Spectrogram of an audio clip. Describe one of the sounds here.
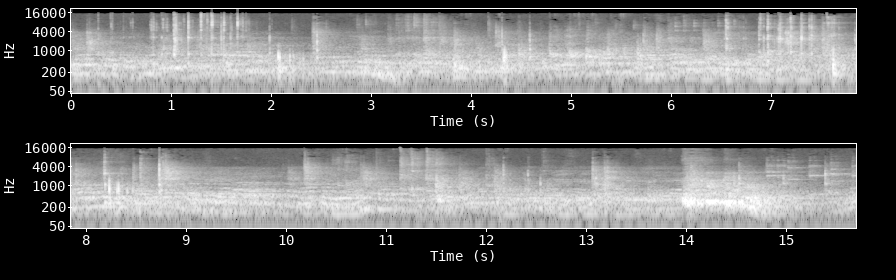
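Game pieces click and clack against a wooden board.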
